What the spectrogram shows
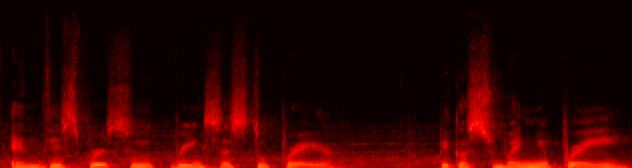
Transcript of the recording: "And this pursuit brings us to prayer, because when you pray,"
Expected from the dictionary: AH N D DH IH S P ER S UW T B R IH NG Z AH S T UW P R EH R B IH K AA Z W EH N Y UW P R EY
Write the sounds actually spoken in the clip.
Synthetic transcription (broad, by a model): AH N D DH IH S P ER S UW T B R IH NG S AH S T UW P R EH R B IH K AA S W EH N Y UW P R EY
